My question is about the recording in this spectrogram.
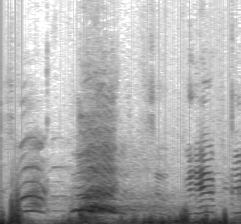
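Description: Voices of a group of people talking and calling out, with a louder brief shout about a second in.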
